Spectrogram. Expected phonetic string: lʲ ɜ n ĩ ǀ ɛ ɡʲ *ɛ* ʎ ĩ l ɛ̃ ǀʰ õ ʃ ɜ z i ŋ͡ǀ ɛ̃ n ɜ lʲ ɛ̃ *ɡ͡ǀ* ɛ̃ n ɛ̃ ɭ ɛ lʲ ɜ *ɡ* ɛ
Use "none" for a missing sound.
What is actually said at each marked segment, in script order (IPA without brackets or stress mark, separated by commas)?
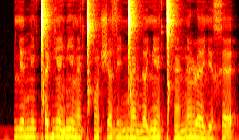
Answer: ɛ̃, ǀʰ, x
